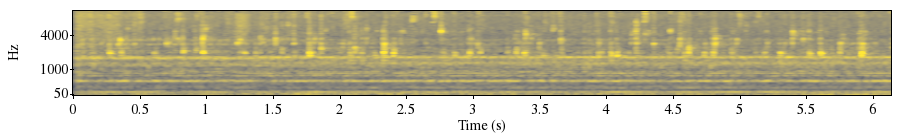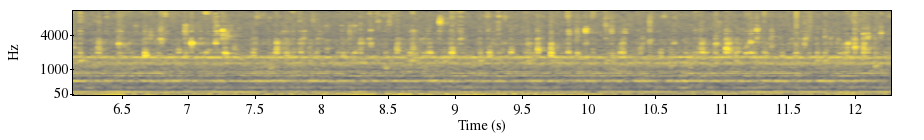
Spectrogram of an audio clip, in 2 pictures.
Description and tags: Dribbling water in drain. Weird pipe noise in the background which adds an eery vibe
water, pipe, Dribbling, toilet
